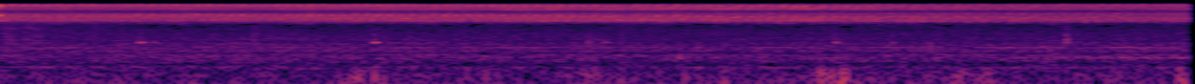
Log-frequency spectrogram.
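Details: Cicada chorus in woods beneath the Yoro Mountains on Japan's Tokai Nature Trail, heading north to Sekigahara: a steady, high, hissing drone with no breaks, over low rumbling and scuffing that sounds like footsteps.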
